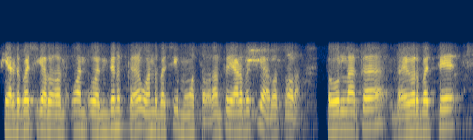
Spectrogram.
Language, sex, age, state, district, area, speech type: Kannada, male, 60+, Karnataka, Dharwad, rural, conversation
